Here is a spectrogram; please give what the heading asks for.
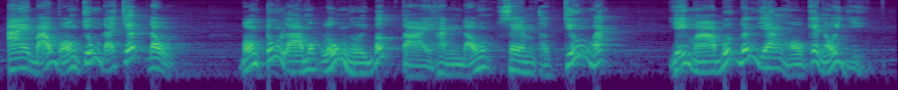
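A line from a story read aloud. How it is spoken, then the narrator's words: Harsh angry shout. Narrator (Vietnamese): Nam Cung Bách Thu gằn giọng quát lên rằng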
